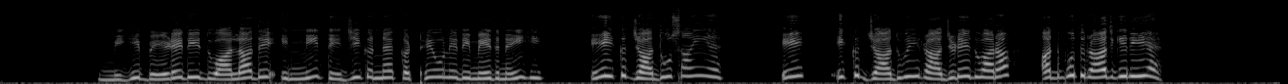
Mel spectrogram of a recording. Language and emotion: Dogri, surprised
